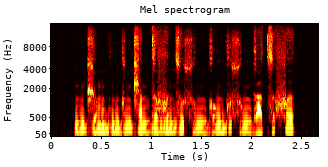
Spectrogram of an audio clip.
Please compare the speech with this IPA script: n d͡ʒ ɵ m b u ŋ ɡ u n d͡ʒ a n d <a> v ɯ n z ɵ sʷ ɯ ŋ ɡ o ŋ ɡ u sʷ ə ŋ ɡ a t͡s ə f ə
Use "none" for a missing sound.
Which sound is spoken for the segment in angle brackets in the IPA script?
ə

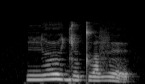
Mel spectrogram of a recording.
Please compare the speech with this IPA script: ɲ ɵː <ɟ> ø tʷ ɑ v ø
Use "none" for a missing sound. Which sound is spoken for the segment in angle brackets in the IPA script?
ɟ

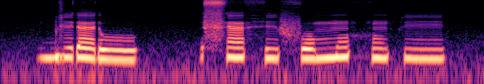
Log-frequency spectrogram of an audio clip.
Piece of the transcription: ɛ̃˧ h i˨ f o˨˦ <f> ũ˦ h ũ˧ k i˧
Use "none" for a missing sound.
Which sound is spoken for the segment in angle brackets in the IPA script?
m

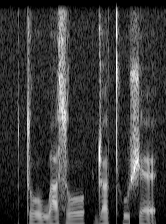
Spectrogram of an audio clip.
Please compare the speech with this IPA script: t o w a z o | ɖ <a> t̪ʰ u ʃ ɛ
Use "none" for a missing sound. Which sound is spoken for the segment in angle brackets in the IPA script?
ɐ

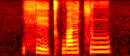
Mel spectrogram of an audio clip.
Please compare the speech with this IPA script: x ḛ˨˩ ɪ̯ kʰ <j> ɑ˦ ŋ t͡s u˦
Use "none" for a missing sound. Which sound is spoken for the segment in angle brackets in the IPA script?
w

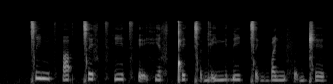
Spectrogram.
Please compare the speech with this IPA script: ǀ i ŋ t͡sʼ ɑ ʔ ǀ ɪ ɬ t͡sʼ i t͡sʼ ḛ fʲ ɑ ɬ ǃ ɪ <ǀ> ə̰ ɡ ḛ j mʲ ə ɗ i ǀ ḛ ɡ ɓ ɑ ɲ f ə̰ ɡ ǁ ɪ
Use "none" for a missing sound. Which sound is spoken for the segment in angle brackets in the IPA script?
ǀ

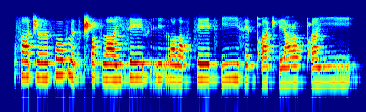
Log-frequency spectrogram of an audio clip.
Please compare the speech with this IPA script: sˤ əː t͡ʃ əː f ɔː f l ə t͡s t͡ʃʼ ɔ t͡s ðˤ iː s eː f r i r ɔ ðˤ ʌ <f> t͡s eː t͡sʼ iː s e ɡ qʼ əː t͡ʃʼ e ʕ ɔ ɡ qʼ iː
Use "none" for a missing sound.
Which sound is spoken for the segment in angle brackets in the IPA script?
f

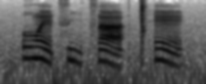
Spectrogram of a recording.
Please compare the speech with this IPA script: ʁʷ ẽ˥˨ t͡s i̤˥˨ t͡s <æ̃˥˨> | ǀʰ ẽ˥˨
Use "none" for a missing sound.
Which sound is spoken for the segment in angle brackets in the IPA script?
ã˥˨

